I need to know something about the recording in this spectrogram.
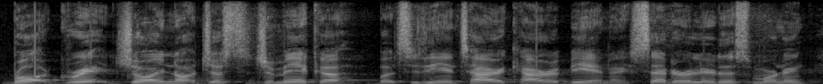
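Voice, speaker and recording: A man's voice: on the high side, fairly even intonation, quick pace. A man from Barbados acting as master of ceremonies, introducing speakers at a formal event in a polished, announcing way.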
